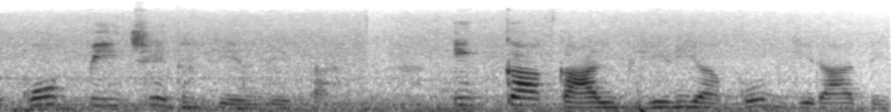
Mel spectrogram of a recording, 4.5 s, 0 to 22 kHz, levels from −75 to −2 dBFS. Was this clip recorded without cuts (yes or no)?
yes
